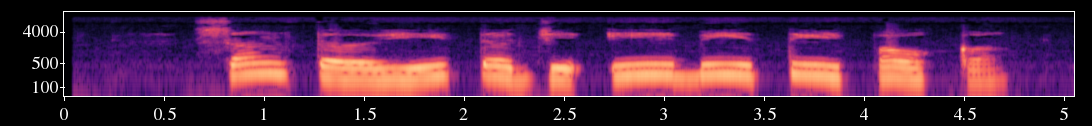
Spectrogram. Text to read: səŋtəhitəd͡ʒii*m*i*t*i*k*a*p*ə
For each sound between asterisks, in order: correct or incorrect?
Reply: incorrect: b, correct, incorrect: p, incorrect: k

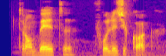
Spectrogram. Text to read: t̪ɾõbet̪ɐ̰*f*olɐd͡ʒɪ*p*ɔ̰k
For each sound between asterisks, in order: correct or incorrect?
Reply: correct, incorrect: k

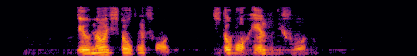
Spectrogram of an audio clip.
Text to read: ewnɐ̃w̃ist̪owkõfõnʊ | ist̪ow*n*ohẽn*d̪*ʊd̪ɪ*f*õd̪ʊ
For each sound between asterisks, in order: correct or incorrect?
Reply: incorrect: m, correct, correct

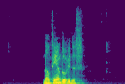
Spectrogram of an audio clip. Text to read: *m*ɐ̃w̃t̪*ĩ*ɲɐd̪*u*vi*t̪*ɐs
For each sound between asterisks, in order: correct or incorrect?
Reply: incorrect: n, incorrect: ẽ, correct, incorrect: d̪

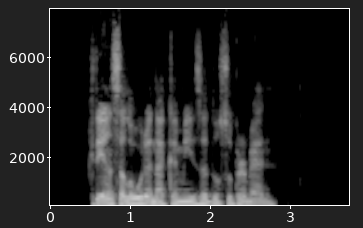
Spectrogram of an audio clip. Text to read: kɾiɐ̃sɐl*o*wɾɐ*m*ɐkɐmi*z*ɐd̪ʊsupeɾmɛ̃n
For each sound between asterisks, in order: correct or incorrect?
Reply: correct, incorrect: n, correct

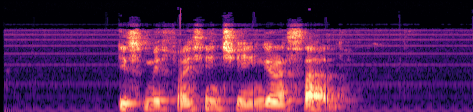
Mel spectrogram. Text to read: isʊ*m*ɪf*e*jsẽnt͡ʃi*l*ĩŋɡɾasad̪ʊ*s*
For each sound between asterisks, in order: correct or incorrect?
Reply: correct, incorrect: a, incorrect: ɾ, incorrect: none

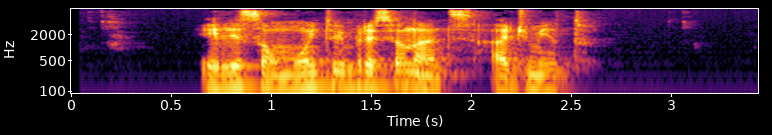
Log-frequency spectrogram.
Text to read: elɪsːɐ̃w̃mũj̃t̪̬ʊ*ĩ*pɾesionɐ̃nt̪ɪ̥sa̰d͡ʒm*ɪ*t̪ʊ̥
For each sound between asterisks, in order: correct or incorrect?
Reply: correct, incorrect: i

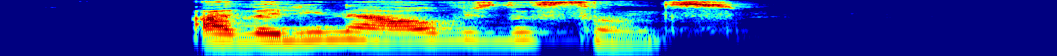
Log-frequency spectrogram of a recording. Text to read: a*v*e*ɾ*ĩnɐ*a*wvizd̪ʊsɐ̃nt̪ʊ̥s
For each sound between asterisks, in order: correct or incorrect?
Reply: correct, incorrect: l, correct

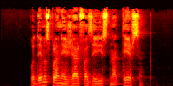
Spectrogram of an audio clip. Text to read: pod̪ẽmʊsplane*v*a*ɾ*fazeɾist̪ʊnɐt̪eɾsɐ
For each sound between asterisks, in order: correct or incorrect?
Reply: incorrect: ʒ, correct

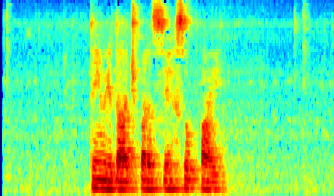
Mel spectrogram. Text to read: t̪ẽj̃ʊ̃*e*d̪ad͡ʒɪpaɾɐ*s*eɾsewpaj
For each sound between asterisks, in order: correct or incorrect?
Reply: incorrect: i, correct

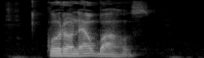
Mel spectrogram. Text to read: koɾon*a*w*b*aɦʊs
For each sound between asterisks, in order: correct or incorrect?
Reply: incorrect: ɛ, correct

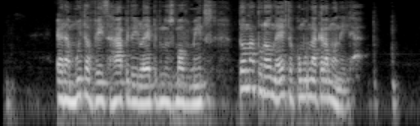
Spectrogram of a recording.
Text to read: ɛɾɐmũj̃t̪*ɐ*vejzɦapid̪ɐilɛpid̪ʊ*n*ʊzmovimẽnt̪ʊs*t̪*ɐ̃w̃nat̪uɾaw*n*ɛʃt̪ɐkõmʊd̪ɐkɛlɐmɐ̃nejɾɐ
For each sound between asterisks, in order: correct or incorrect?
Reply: correct, correct, correct, correct

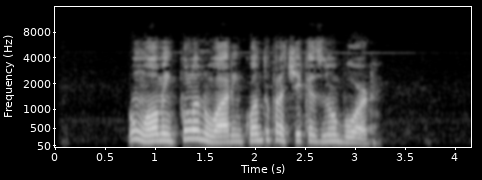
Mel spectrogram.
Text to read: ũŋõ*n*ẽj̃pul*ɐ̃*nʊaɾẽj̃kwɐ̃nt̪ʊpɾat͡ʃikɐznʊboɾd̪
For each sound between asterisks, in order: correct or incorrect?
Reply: incorrect: m, incorrect: ɐ

